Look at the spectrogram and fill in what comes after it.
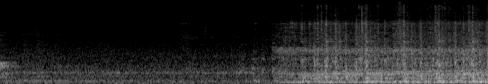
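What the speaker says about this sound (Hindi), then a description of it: "और फिर यहाँ से पीको करती हूँ, तो जो सिलाई जो है वो पक्की बैठ जाएगी।" Sewing machine stitching pico and fall onto a saree, kicking in partway through as a close, steady mechanical whir that continues to the end with no talking.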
